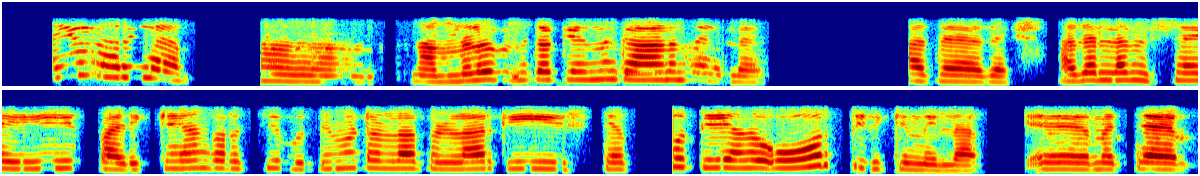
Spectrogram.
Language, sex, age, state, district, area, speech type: Malayalam, female, 18-30, Kerala, Pathanamthitta, rural, conversation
